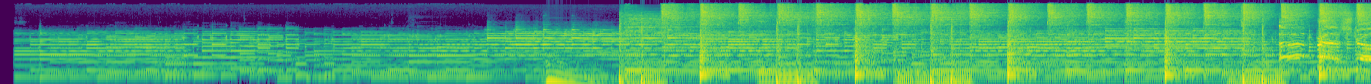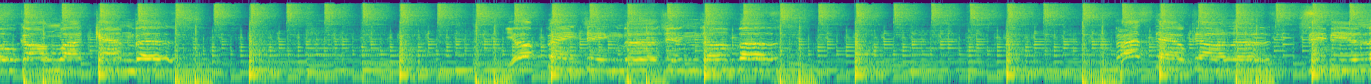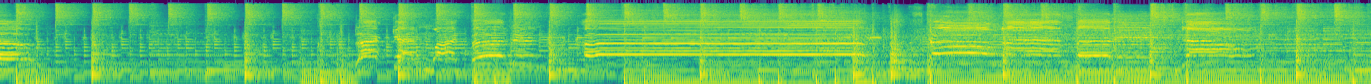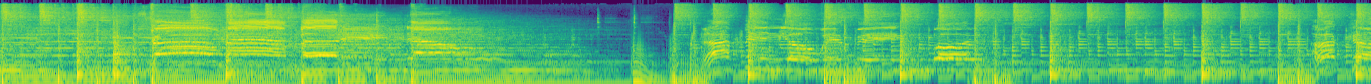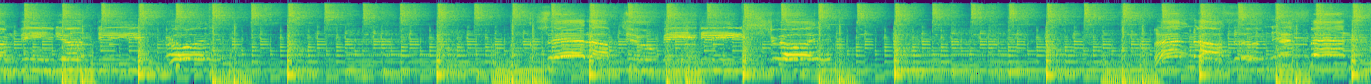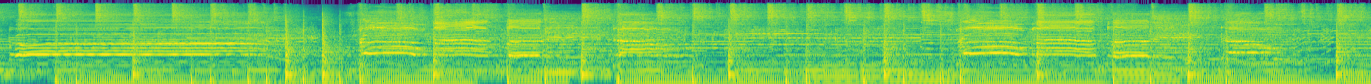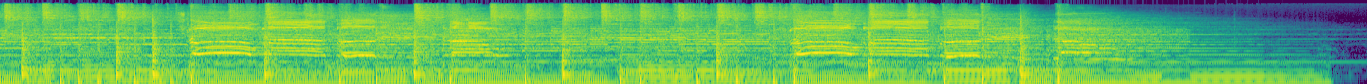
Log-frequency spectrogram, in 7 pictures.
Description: Here it is live on WDVE Coffee House:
